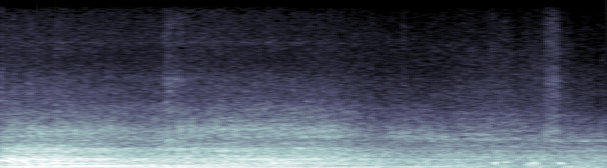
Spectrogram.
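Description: A heavy truck rumbles past on the street, its low engine drone loud at first and then fading away after a couple of seconds, leaving steady street noise behind.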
